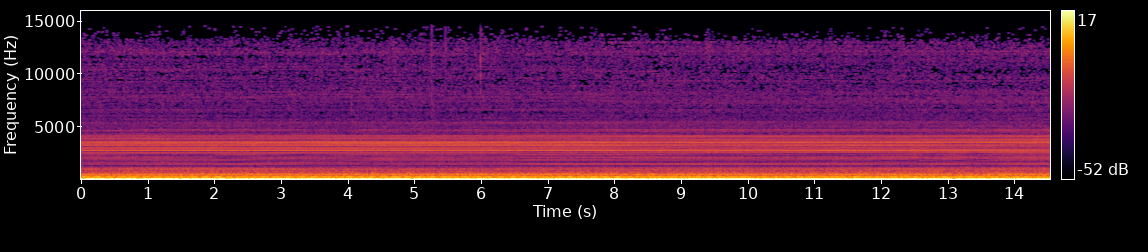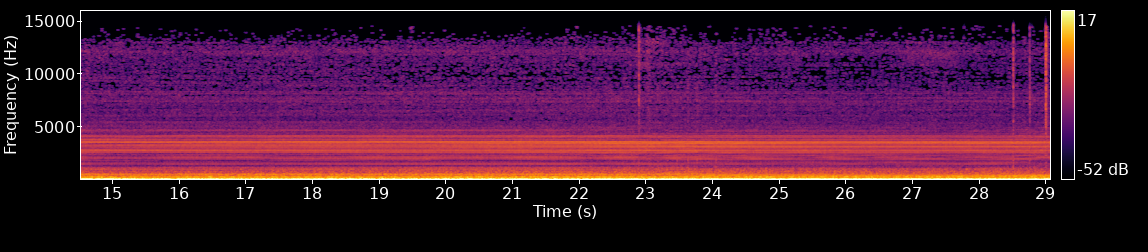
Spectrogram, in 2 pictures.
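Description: Steady cabin noise of a Boeing 737-800 climbing after takeoff, heard from a window seat beside the engine: a deep, even rumble with a high whine from its CFM56-7B turbofan engines.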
